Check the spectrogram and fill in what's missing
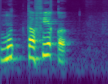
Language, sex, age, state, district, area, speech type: Urdu, male, 30-45, Delhi, South Delhi, urban, read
